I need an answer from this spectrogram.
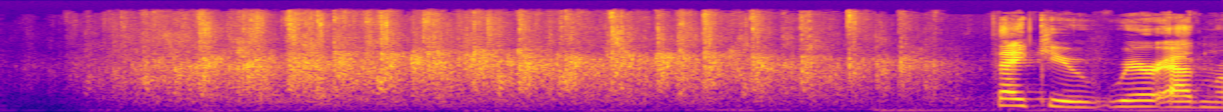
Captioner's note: applause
